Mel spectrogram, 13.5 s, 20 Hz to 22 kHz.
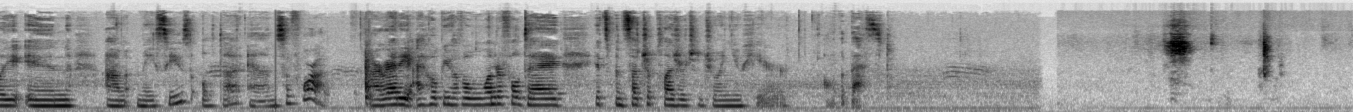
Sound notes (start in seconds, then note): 9.4 crow squawks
